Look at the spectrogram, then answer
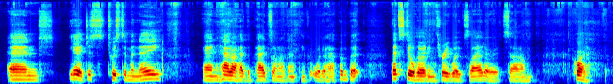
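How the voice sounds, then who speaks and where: A man with an Australian accent, a fairly high pitch, a dark, mellow tone, and long, frequent pauses. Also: moderate pace. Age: 60s. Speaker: skateboarder reviewing gear. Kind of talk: casual product review. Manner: hesitant, many fillers.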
